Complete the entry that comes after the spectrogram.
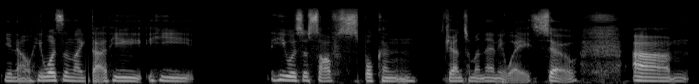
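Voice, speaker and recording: A woman's voice: low voice, measured pace, gravelly, dry recording, studio quality. Storytelling woman with a slight accent. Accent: slight non-native accent. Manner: animated storytelling with laughs and acted-out quotes. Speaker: podcast co-host. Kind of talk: casual storytelling chat.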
